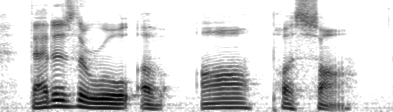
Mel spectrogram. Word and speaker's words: en passant: is the rule of aw + aw it is spelled en space for a new word pas si in T it is a French word or a French phrase and it means in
